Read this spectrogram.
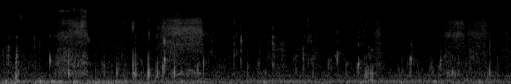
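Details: Bowser, a pug puppy, taste-tests food for ASMR; rapid snuffling sniffs and wet crunchy chewing close up indoors, with bursts of noisy breath and a low steady hum beneath.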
